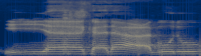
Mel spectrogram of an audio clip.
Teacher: Huruf ain ni pastikan betul-betul point makhraj itu di tengah kerongkong kita. Iyyaka jangan bunyi di hidung.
